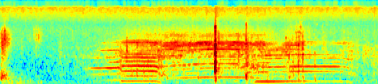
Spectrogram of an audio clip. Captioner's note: cows mooing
